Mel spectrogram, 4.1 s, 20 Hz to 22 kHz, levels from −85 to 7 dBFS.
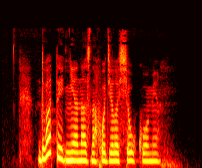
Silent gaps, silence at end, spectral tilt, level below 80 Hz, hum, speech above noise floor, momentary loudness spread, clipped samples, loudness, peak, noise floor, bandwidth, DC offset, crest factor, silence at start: none; 0.65 s; -6.5 dB/octave; -46 dBFS; none; 48 dB; 9 LU; under 0.1%; -13 LUFS; 0 dBFS; -60 dBFS; 11.5 kHz; under 0.1%; 14 dB; 0.75 s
